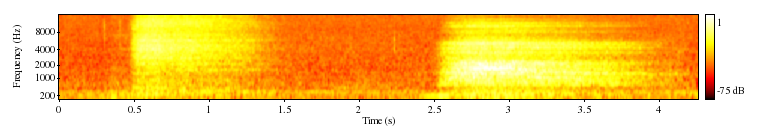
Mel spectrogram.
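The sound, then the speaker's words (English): Two slow, deep breaths, each a soft, airy rush of air lasting a second or more, the second breath longer and louder than the first. “Take a breath with me again.”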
